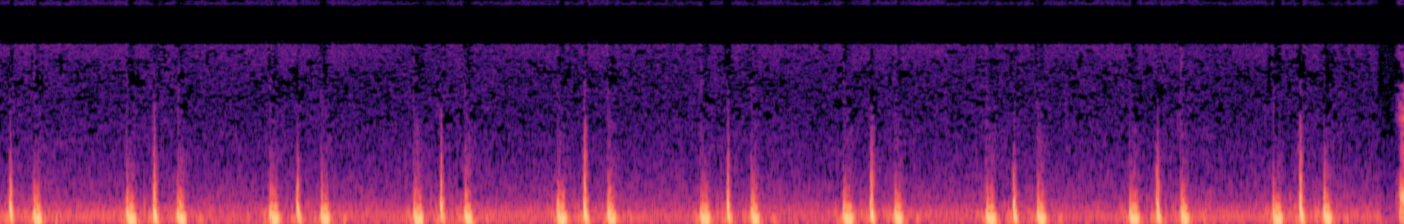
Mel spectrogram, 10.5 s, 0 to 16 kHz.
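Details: Mid-systolic click recorded at the mesocardium on a teaching tape: slow regular heartbeat, about 56/min, normal first and second heart sounds with a sharp extra click between them, introduced after normal sounds heard first.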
